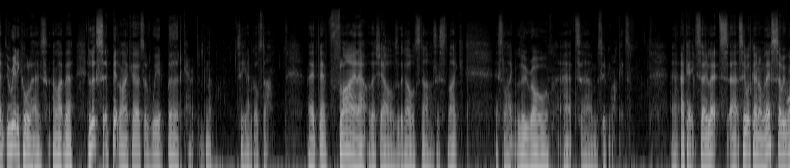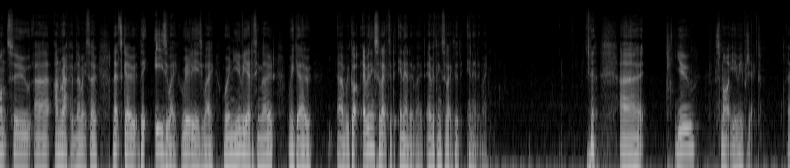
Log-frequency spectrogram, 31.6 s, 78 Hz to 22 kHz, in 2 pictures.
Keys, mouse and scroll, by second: 12.7-13.2 scroll up 4, 13.2-31.6 shift+middle drag.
